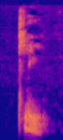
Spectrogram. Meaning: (noun) 1. An appeal, petition, urgent prayer or entreaty 2. An excuse; an apology 3. That which is alleged or pleaded, in defense or in justification
- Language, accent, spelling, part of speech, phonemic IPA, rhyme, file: English, Southern England, plea, noun / verb, /pliː/, -iː, LL-Q1860 (eng)-plea.wav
